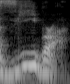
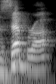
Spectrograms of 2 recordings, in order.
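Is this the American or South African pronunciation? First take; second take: American; South African. First: It is said with the American pronunciation. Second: It is said with the South African pronunciation. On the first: "in America, they call our zebra a zebra, saying Z" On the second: "they call our zebra"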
